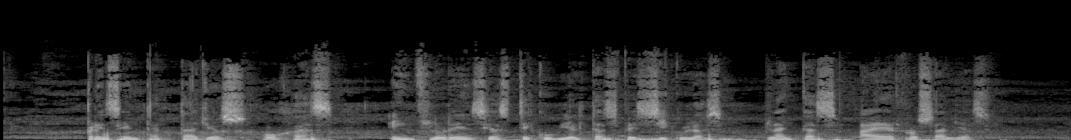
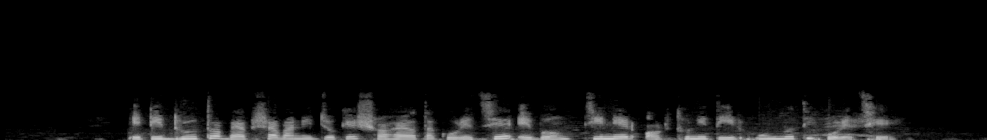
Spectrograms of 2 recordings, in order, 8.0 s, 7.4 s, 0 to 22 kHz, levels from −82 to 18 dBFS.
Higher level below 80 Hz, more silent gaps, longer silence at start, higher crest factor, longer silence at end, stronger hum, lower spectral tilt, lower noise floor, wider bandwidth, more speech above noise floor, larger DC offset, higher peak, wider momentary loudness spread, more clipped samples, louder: first, -34 dBFS vs -54 dBFS; neither; second, 0.2 s vs 0.95 s; about the same, 14 dB vs 14 dB; about the same, 0.6 s vs 0.7 s; neither; second, -5 dB/octave vs -7.5 dB/octave; second, -42 dBFS vs -67 dBFS; first, 14.5 kHz vs 6.2 kHz; second, 27 dB vs 53 dB; neither; about the same, -2 dBFS vs -2 dBFS; about the same, 6 LU vs 7 LU; neither; about the same, -15 LUFS vs -15 LUFS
